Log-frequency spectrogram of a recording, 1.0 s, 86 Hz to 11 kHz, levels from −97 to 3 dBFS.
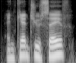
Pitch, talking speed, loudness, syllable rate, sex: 150 Hz, 235 wpm, -15 LUFS, 4.4 syllables/s, male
